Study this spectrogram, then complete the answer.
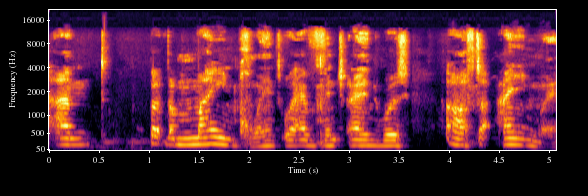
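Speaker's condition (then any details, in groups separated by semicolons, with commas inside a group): Cerebral palsy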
